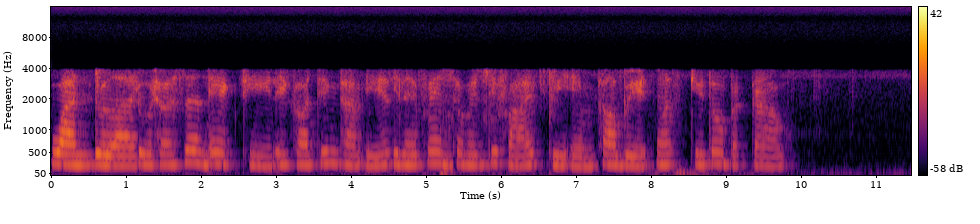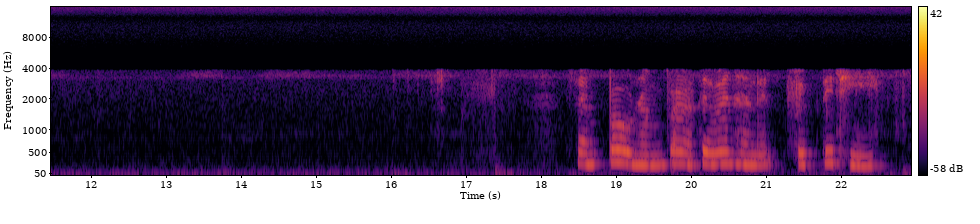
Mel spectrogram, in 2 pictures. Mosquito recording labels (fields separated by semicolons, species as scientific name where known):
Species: no mosquito; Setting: cup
